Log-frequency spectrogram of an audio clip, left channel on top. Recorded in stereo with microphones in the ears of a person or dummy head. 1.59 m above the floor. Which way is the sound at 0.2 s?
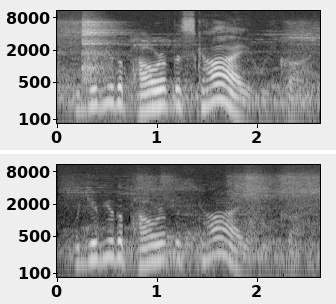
15° right (ahead or behind).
